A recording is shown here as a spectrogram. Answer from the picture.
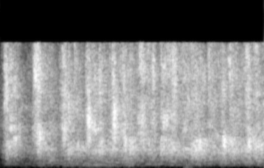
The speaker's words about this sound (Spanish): un aplauso por favor.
